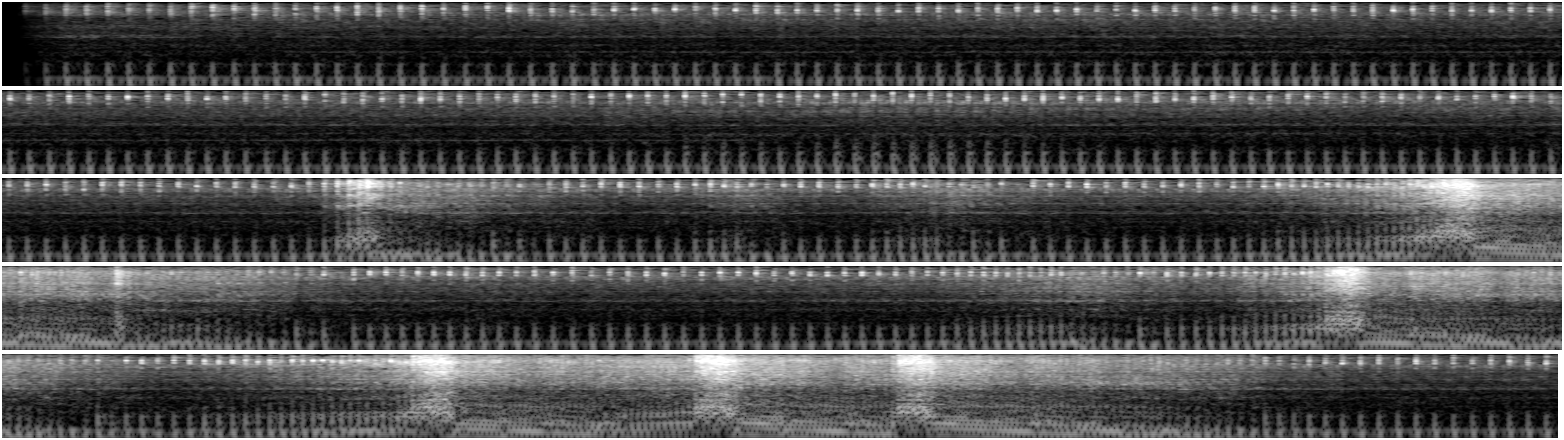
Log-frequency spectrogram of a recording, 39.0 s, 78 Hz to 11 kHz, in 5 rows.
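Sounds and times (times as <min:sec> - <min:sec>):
motorcycle engine idling: 0:00.1 - 0:38.9
engine revving: 0:17.1 - 0:25.7, 0:28.1 - 0:37.8.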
